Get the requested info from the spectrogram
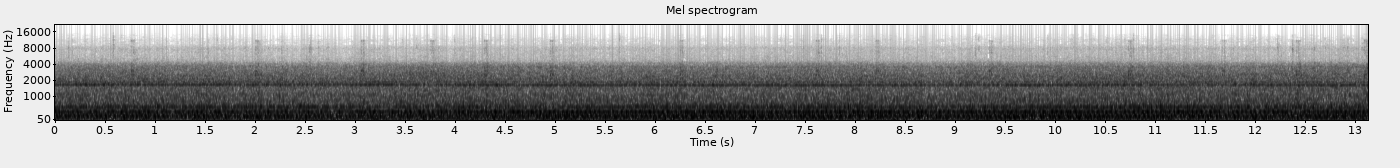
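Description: Goggomobil's small two-stroke twin engine running at a steady speed while driving, heard from inside the cabin as a constant drone that does not change pitch, with road and tyre noise underneath.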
